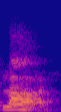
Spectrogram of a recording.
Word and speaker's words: flour: আর একটা ফ্লাওয়ার হয়, দেখো এটা কিন্তু ফ্লাওয়ার, উচ্চারণটা ফ্লাওয়ার, FLOUR ফ্লাওয়ার। আর একটা ফ্লাওয়ার হয় FLOWER, ওই ফ্লাওয়ার হচ্ছে ফুল, আর এই ফ্লাওয়ার হচ্ছে ময়দা।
